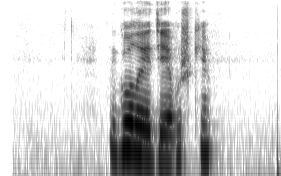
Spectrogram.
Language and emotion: Russian, neutral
